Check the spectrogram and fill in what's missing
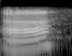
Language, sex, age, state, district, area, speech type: Kashmiri, male, 30-45, Jammu and Kashmir, Shopian, rural, conversation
